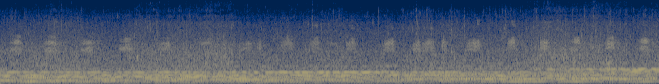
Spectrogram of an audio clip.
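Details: Cape shoveler at Vermont Salt Pan, Western Cape, South Africa, giving short, nasal quacking notes about twice a second, over a steady low droning music bed.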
